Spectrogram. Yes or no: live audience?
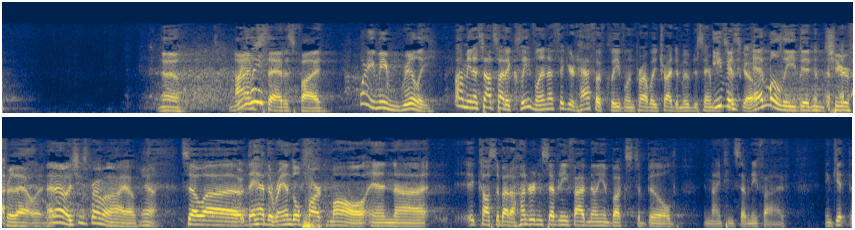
yes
